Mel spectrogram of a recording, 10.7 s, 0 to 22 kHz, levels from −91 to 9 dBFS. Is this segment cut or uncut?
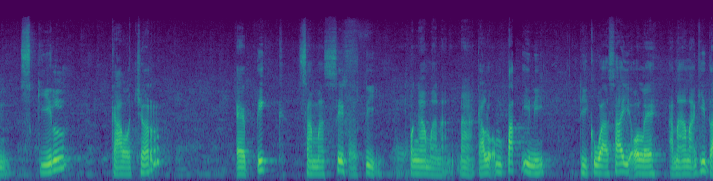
uncut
